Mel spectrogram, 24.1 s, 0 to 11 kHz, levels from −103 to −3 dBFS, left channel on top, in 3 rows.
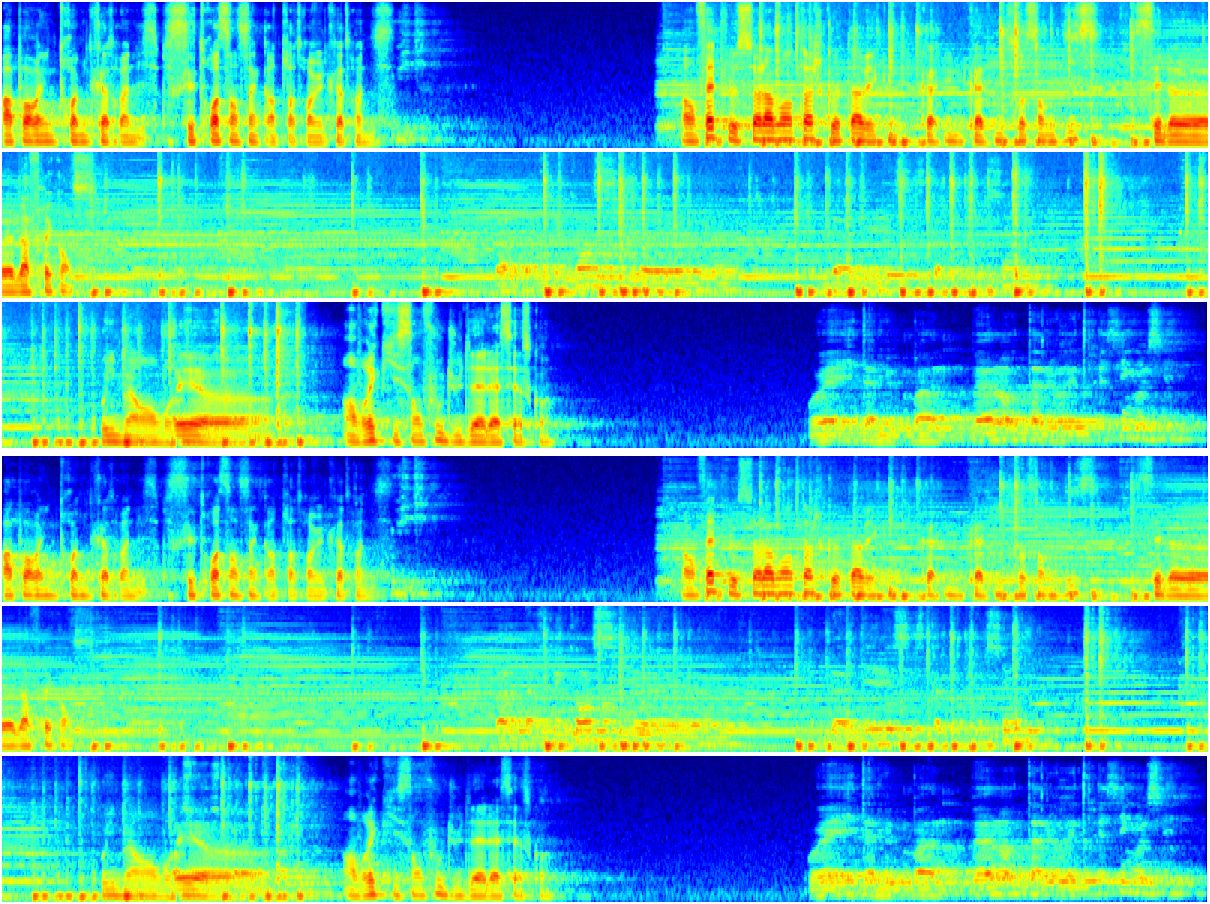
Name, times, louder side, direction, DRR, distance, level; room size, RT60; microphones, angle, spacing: voice 1, 0.0-2.6 4.5-8.7 16.7-17.9 18.4-19.7, left 4 dB, 85° left, 17 dB, 0.6 m, -26 dB
sound 1, 4.4-16.3, left 2 dB, 15° left, 7.7 m, -43 dB
typing keyboard, 4.7-18.1, left 3 dB, 40° left, 0.9 m, -33 dB
voice 2, 11.3-12.9 13.4-14.9 17.2-18.2 21.5-23.9, equal, 40° right, 2 dB, 7.0 m, -37 dB
22.0 x 17.5 x 8.7 m, 1.1 s
head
